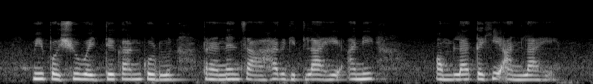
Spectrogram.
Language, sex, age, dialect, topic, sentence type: Marathi, female, 25-30, Varhadi, agriculture, statement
